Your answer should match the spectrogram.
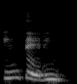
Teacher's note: a palavra interim apresenta erro de prosódia quando pronunciada como oxítona, que aí a pronúncia seria interim.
